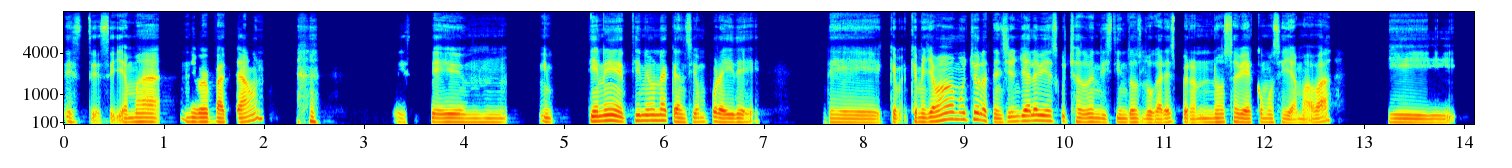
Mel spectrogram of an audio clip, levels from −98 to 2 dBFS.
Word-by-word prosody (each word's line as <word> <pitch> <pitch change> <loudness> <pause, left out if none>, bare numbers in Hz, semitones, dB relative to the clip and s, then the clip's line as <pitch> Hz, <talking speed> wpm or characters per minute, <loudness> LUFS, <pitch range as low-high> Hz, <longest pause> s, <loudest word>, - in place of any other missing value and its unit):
este, 145 0 -7
se - - -6
llama 135 +1 +1 0.2
Never 135 0 +3
Back 130 -2 +1
Down. 175 - +1 1.3
Este, 130 -1 -1
mm, 125 0 -3 0.4
im 135 -5 -2 0.3
tiene 160 0 +5
tiene 175 +5 +1
una 180 -1 +3
canción 135 -1 0
por 145 -2 +1
ahí 125 0 +5
de 125 -1 -2 0.6
de 115 -2 -2
que - - 0
me - - -10
que 145 - -1
me 135 - +2
llamaba 175 +10 +4
mucho 215 0 +1
la 180 - +3
atención. 145 +1 -2
Ya 170 - +5
la 180 - +4
había 170 -2 +4
escuchado 140 -5 -2
en 130 - 0
distintos 125 +1 -1
lugares, 115 +3 0
pero 115 - -2
no 125 +2 -1
sabía 130 -3 +2
cómo 125 -1 -4
se 120 - -6
llamaba 110 - 0 0.5
y 115 -2 -1
130 Hz, 165 wpm, -22 LUFS, 125-150 Hz, 1.3 s, tiene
